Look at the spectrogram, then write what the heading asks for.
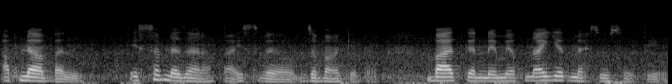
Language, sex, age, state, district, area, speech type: Urdu, female, 30-45, Telangana, Hyderabad, urban, spontaneous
